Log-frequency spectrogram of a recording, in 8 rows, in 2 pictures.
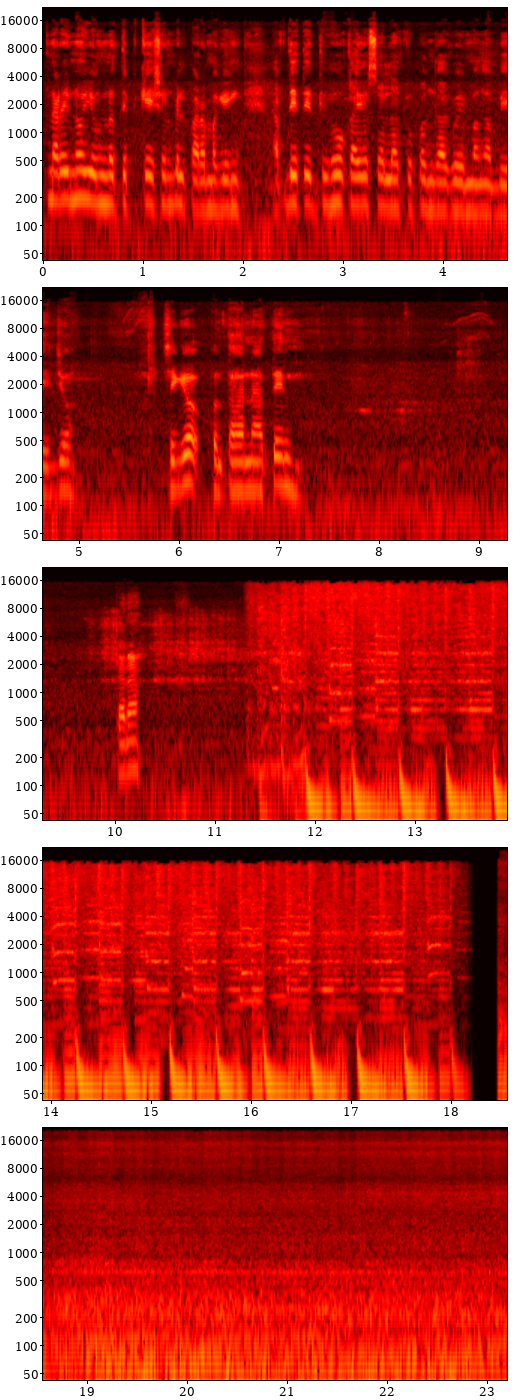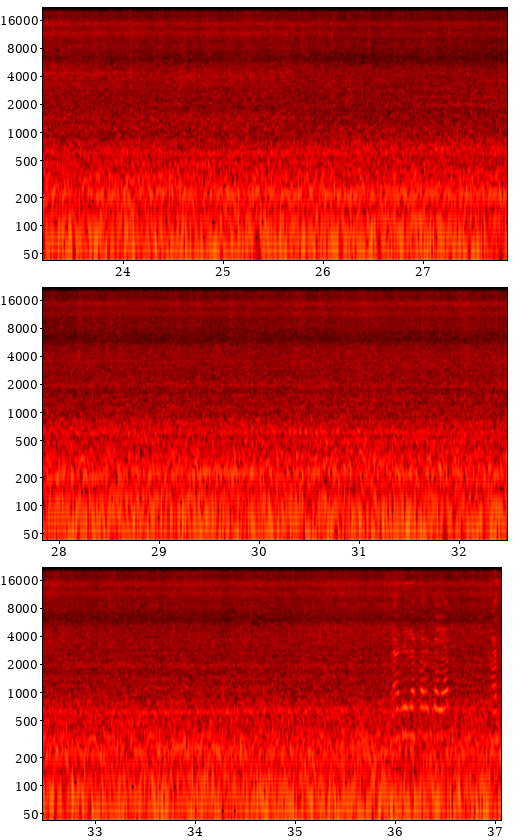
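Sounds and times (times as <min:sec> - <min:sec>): vehicle engine and road noise: 0:00.0 - 0:11.9, 0:18.5 - 0:37.0
faint hum: 0:18.5 - 0:37.0.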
